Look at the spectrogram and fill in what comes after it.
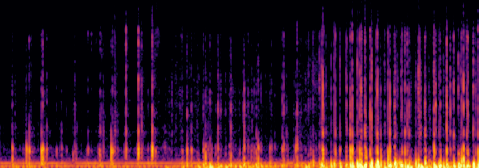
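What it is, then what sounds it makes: Paperback book. Long nails tap on and grip the back cover of a small, solid paperback book with a purple and tan card cover. The result is a quick, uneven run of dry, crinkling taps over a steady low hum. The tapping grows denser and louder toward the end.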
